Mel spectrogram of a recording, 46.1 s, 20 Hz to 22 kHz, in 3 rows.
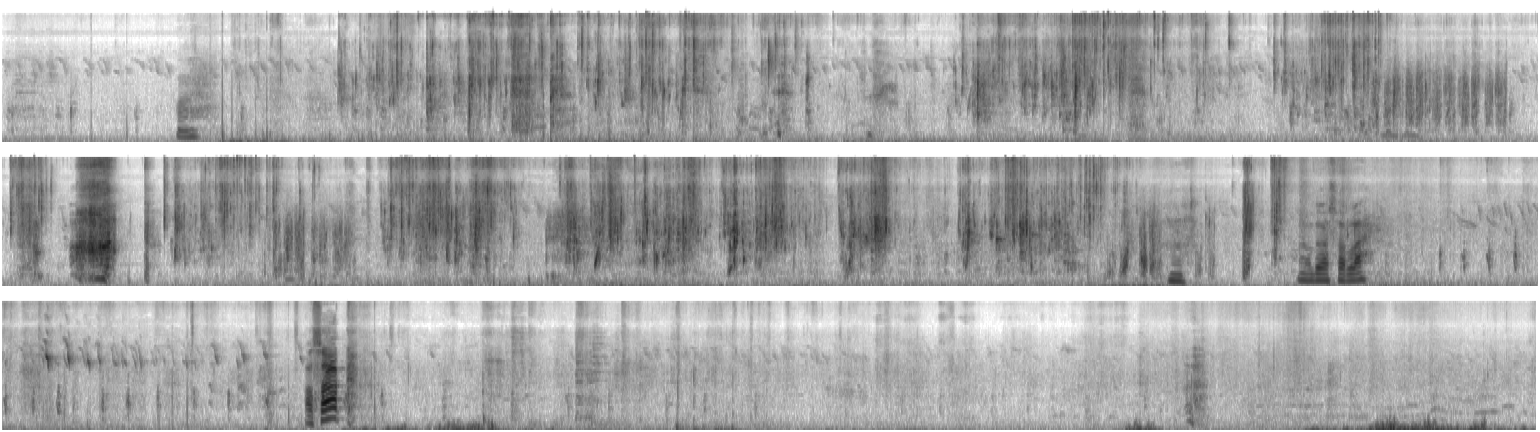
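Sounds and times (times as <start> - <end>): water sloshing and splashing: 3.3 - 8.1, 9.5 - 16.0, 16.8 - 28.3.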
